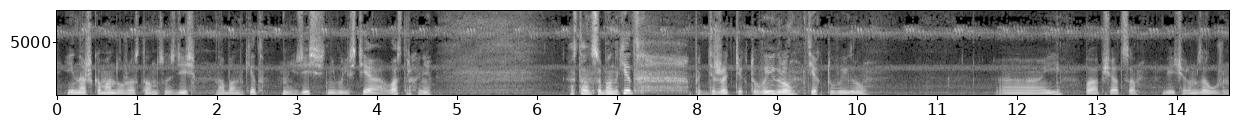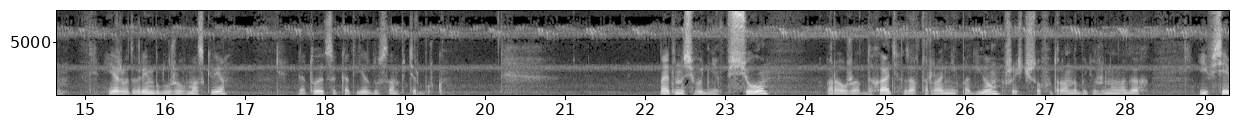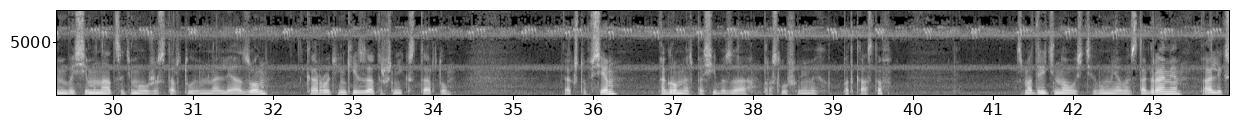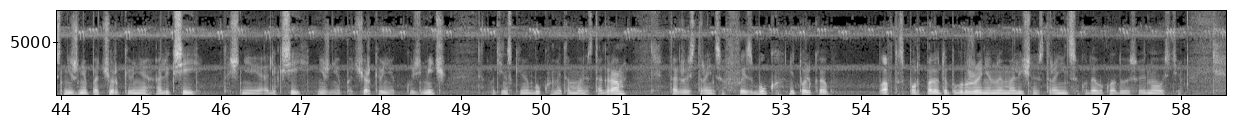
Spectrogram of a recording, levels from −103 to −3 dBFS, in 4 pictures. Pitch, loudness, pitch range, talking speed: 130 Hz, -24 LUFS, 120-145 Hz, 130 wpm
